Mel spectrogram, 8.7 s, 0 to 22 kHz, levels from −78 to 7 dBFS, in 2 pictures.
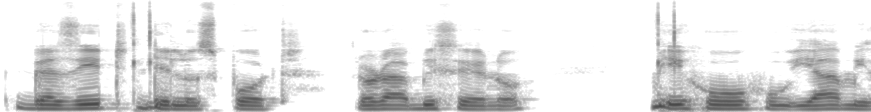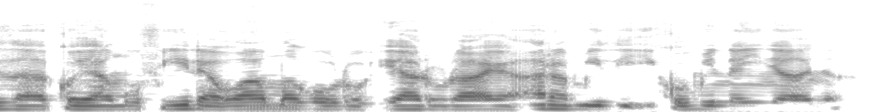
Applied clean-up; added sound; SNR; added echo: classical method Wiener filter.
